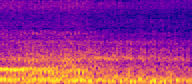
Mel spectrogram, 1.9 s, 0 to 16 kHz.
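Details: Piaggio Beverly 500 scooter variator: low booming drone when pulling away at low speed, easing as speed rises; caused by glazed, hardened clutch shoes together with an out-of-round clutch bell; fix is sanding the shoes and having the bell machined true.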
